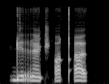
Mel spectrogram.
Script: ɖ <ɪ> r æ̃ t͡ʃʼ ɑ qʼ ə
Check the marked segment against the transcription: correct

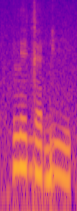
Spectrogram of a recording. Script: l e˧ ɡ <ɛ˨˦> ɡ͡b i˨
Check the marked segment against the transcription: incorrect: ɛ˨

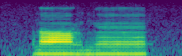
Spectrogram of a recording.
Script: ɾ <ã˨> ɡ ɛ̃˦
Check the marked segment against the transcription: incorrect: ã˦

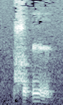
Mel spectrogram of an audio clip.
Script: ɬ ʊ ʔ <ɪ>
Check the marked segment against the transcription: correct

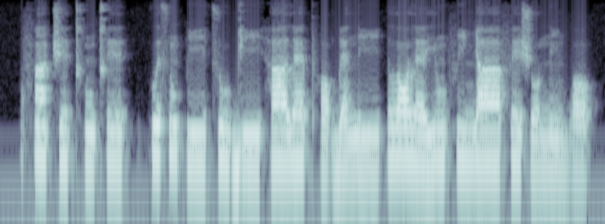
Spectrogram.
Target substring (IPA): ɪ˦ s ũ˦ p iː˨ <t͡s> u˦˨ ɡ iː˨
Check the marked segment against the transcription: correct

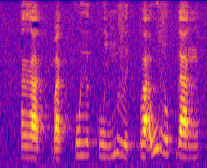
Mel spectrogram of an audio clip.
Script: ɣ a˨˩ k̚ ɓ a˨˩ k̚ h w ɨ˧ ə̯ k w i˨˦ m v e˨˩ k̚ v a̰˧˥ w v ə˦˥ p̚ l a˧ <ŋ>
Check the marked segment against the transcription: correct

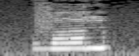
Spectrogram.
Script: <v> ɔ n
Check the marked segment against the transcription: correct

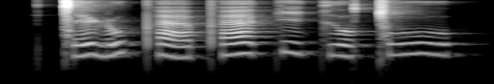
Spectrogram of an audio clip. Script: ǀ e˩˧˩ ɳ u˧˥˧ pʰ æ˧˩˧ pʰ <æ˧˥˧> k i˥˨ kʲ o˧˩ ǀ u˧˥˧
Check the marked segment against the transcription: correct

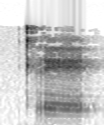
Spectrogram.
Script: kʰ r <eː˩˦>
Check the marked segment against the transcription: incorrect: eː˨˩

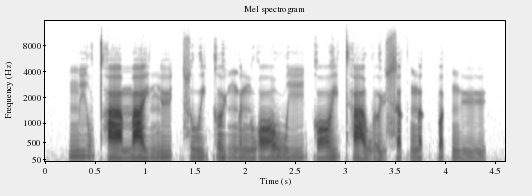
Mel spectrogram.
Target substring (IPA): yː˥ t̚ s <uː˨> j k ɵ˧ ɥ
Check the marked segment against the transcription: incorrect: uː˨˩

